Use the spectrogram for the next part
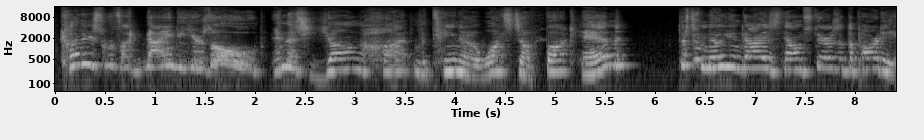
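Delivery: can you believe this, shout it out; disbelieving outburst. Real, not acted.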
